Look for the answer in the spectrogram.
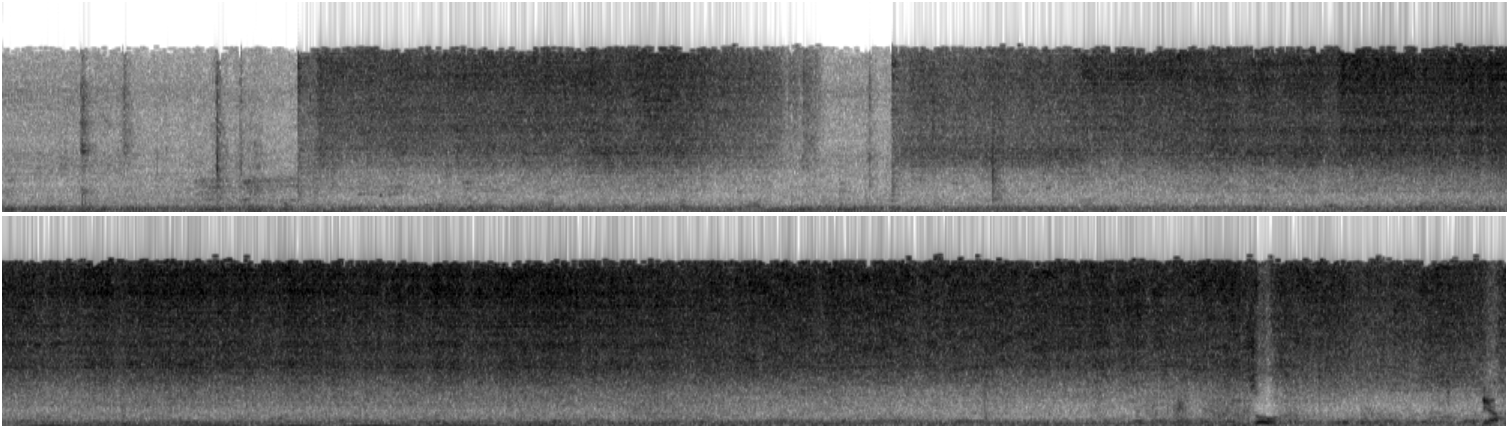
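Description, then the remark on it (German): A steady, loud mechanical drone with a strong low hum and a broad hissing spray layer from an agricultural sprayer with a loud pump, running continuously at the Agritechnica trade fair, with faint voices in the background. “Das war das ähm, Sprühzeug auf der Agritechnica, was irgendwie zu viel Gesprühe war, um es reinzunehmen. Ja, die Pumpe war auch so laut, ne?”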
